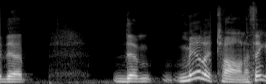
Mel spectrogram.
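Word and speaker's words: mirliton: But they was always pronounced militon. Like the R is kind of silent.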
